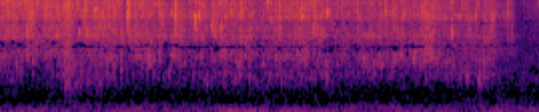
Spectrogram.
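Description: Water pours steadily into a soil basin around tomato plants in an unheated greenhouse, a continuous close gushing and trickling without pauses and no voices.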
